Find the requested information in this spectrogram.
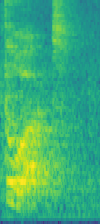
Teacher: what's happening with the New York City thought vowel is that it stays back, but it moves up. Instead of thought, you get thought.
